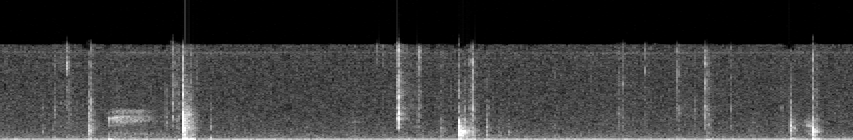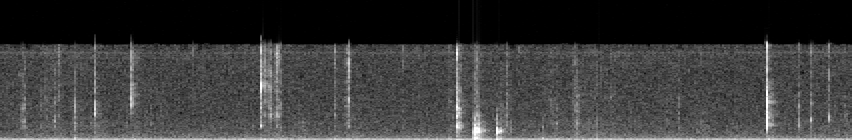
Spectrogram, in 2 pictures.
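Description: A craft knife blade is drawn across a solid green bar of soap held in one hand, scraping and carving off shavings. Quiet, scattered sharp clicks and short bright scrapes come at irregular intervals, each dying away almost at once. A faint steady low hum runs underneath throughout.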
